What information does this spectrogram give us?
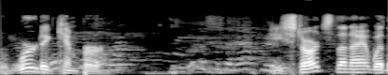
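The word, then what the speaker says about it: Wordekemper: His last name, by the way, is spelled W O R D E K E M P E R. Word Kemper.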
